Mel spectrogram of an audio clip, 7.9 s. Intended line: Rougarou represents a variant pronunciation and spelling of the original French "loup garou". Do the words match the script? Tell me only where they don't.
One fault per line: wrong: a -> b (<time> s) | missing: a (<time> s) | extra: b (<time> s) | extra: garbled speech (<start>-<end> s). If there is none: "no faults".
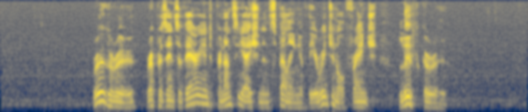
no faults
